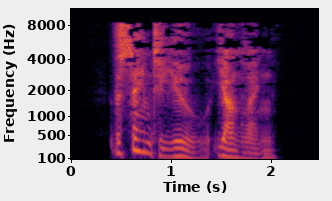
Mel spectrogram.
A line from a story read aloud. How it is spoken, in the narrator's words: Nolan said, smiling sweetly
